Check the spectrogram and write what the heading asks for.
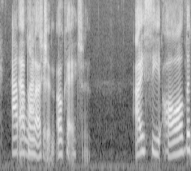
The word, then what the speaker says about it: Appalachian: First of all, am I saying it right? No. How do you not. say it? Appalachian.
